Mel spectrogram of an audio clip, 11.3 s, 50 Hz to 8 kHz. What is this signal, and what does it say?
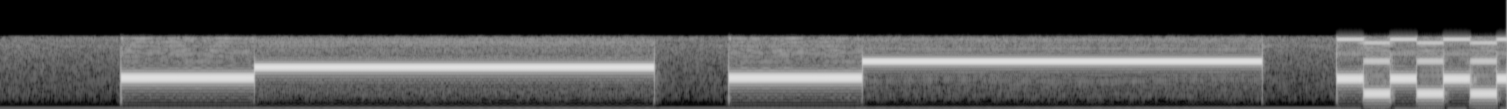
Two-tone page, heard as a one-second tone, then a three-second tone, about 900 then 1220 Hz, about 900 then 1430 Hz, with noise. It is heard from 0.9 to 9.5 s.
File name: wcalert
